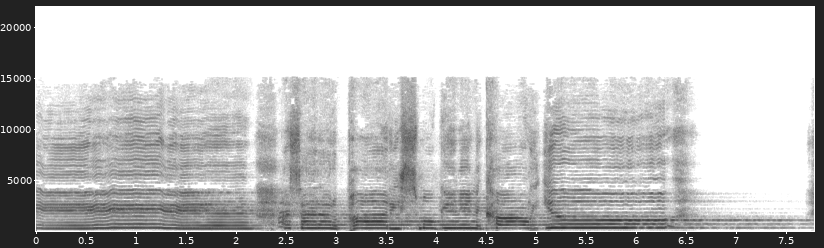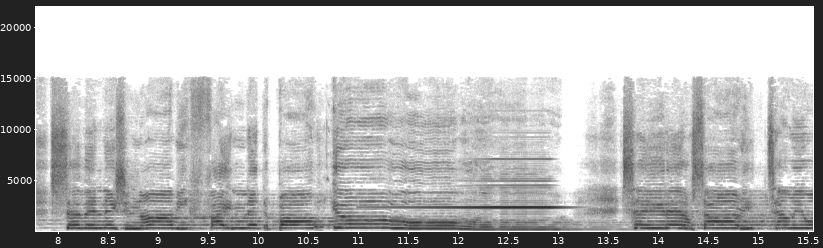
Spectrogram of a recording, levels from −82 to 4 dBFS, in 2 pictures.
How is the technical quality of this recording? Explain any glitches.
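Not great: from 10.98 to 13.30 s there's loudspeaker feedback squeal. The mic is hearing its own speaker, so a 2.4 kHz tone swells over about a second and a half to roughly 5 dB above the sound.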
